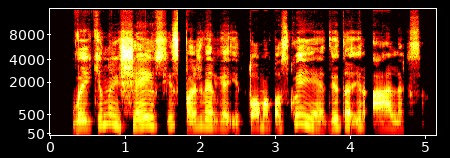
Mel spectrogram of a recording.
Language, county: Lithuanian, Vilnius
